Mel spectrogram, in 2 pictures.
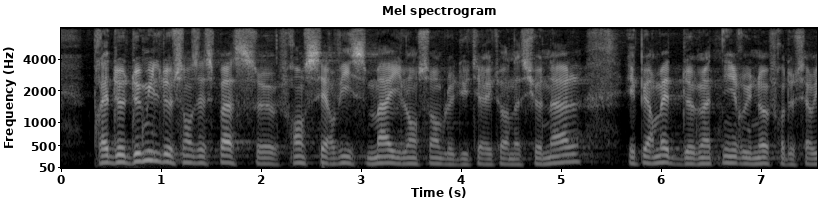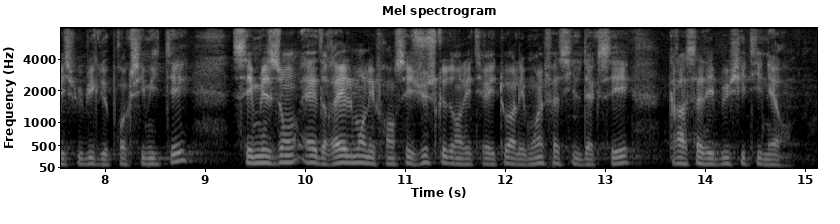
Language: French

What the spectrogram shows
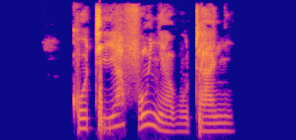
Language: Taita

